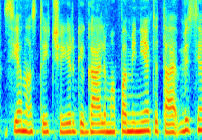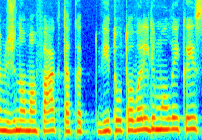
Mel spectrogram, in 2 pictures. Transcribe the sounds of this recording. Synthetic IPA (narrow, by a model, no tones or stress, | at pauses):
sʲiɛnɐst̪ɐɪt͡ʃʲɛɪɾʲɡʲɪɡɑːlʲɪmɐpɐmʲɪnʲeːt̪ʲɪt̪ɑːʋʲɪsʲiɛmʒʲɪnoːmɐfɑːkt̪ɑːkɐt̪ʋʲiːt̪ɐʊt̪oːʋɐlʲd̪ʲiːmoːlˠɐɪkɐɪs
